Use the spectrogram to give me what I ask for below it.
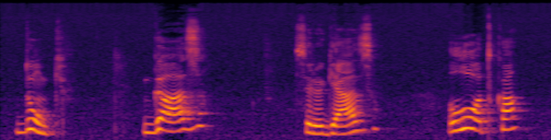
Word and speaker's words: лодка: Лодка, vous voyez, il est accentué et on le prononce bien le O.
